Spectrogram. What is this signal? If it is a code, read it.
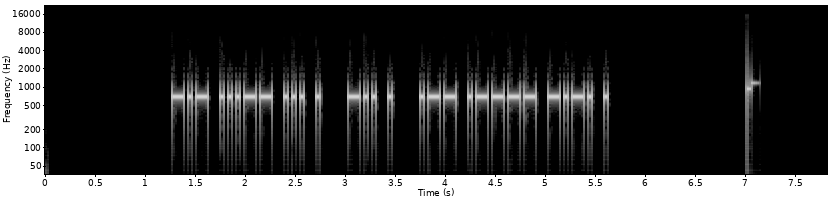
Morse code, heard as a keyed tone, about 30 wpm, 700 Hz. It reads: K3SE DE W1CE
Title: USA Callsign DE Callsign - 4 Characters - 30wpm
